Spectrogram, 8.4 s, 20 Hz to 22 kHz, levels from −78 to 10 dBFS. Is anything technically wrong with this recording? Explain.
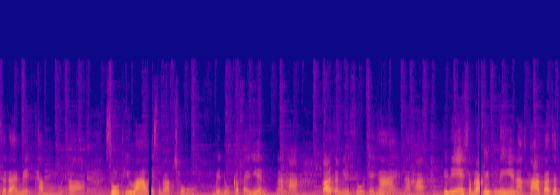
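Yes, two short bursts of damaged data in a compressed stream, at 2.18–2.28 s and 7.15–7.21 s. Corrupted frames lose decoder sync, giving a brief glitch that shows as a vertical break on a spectrogram.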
